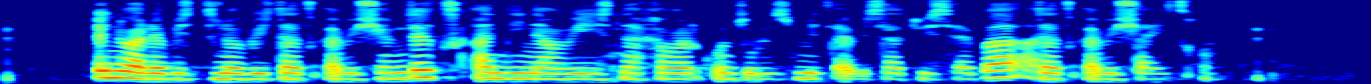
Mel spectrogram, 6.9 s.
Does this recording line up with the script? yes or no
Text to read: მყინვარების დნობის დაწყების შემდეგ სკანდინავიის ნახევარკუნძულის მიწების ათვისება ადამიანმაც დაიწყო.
no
